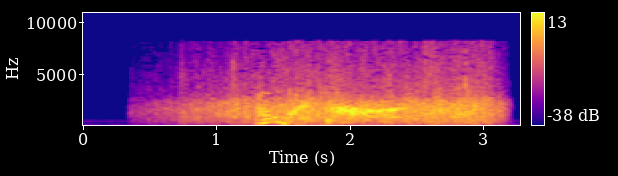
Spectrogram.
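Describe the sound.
A burst of group clapping, about three seconds of dense, steady applause that starts abruptly and cuts off sharply, with a brief voice rising through it near the start.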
